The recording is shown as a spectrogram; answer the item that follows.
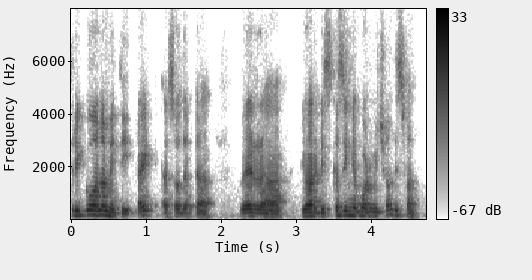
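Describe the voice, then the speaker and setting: The lo-fi recording carries a brisk, slightly mellow mid-range male voice with an Indian accent, teaching a live online lecture. He repeats phrases, leans on tag questions such as "right" and "na," and mixes Hindi words into English.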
